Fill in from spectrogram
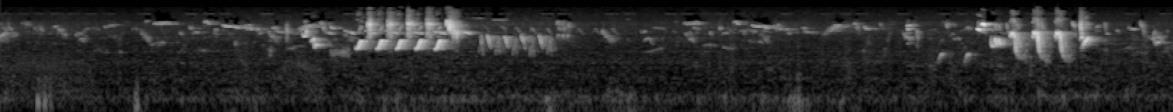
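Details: Sikatan londo flycatcher, a bird used to tutor magpie-robins, giving soft high twitters broken by two loud bursts of quick repeated buzzy chirps, the first lasting about a second, the second shorter near the end.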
